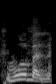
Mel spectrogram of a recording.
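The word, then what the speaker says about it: Wu Man: Woman. Her name is Woman. I don't know which woman you're talking about. I know. Okay, well, this woman is spelled differently, okay? Gotcha. Her name is W-U-M-A-N.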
